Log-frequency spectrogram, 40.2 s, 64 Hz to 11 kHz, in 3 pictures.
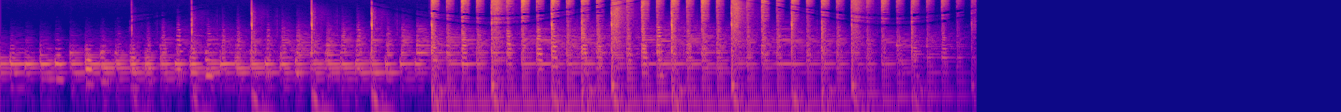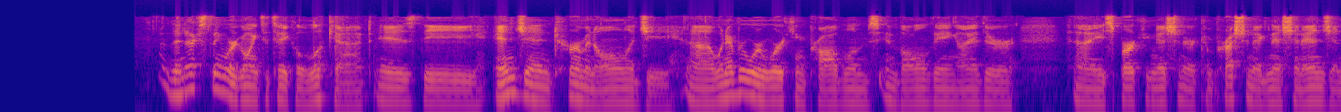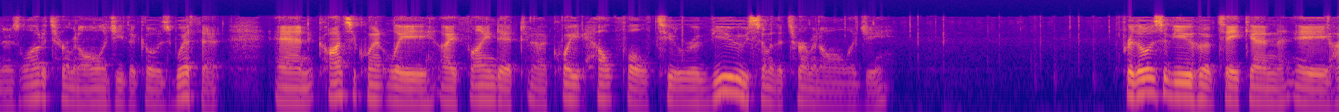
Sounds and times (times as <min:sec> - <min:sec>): Speech: 0:15.0 - 0:35.8, 0:38.0 - 0:40.2.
